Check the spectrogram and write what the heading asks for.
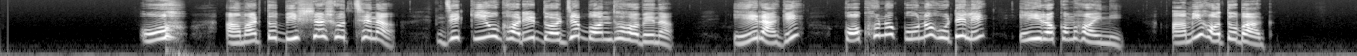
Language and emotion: Bengali, surprised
